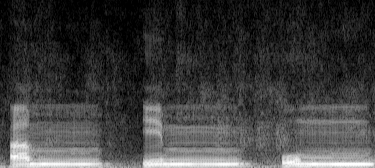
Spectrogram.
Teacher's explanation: jadi tidak ditambah gunnahnya. Jadi misalkan im, ya, tidak dilamakan, tidak ditahan. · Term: gunnah asliyah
